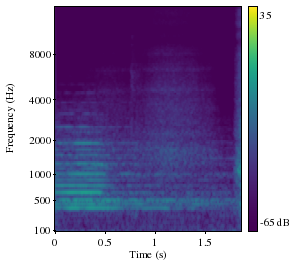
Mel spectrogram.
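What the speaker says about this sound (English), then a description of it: "Another fucking train?" A passing train's horn sounds loud and sustained, then fades, followed by a brief burst of noise at the end; no talk is heard.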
